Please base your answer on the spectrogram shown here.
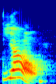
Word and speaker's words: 药: Pronunciation is like this, fourth tone. So 药, it means medicine, but it means like the one that we take, the pills, the thing to cure ourselves.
